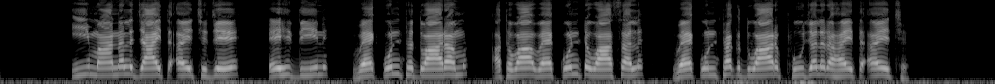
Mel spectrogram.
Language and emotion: Maithili, neutral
